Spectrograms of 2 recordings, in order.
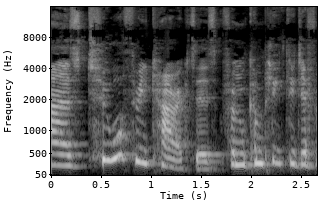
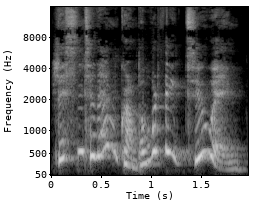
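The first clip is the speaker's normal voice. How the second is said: put-on high, eager boy's cry; excited cry; 10 semitones higher, faster than usual. A narrator's reading. Charlie urging Grandpa to hear the singing, excited high cry. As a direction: call out to Grandpa, thrilled. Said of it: "cried Charlie".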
